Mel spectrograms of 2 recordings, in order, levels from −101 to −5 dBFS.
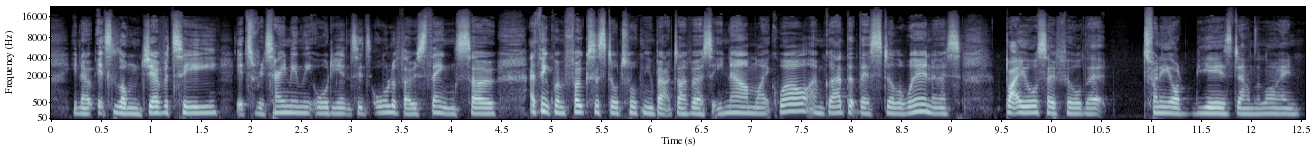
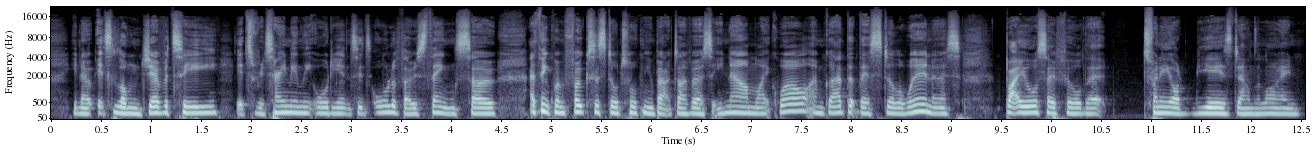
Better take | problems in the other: second | thin; very slightly; fading below 450 Hz

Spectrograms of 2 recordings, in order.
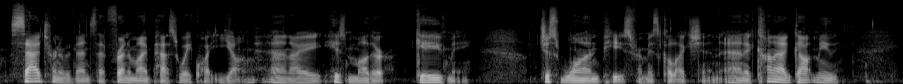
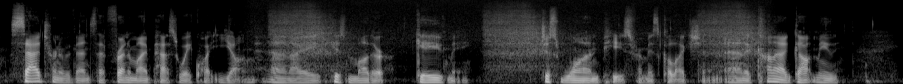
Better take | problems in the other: first | hiss; loud; from 2.5 to 8 s; 8 dB below the speech

